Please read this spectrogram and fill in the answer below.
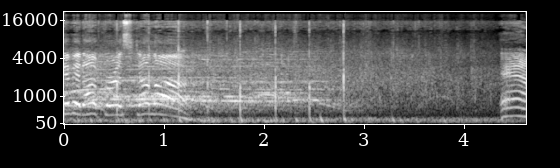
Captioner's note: applause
